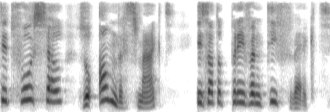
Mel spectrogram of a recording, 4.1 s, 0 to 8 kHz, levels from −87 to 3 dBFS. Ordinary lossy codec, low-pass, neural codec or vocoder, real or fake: MP3, 48 kbps; 7.2 kHz; codec, 24 kHz, 1.2 kbps, DualCodec; fake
